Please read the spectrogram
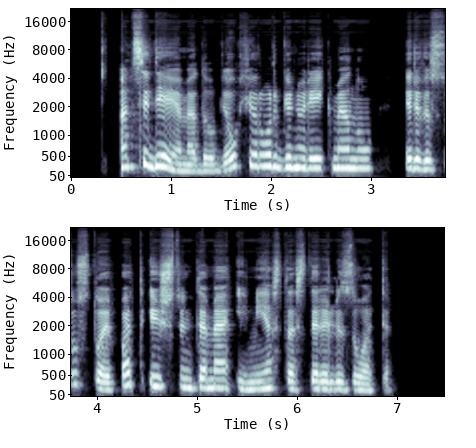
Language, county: Lithuanian, Panevėžys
